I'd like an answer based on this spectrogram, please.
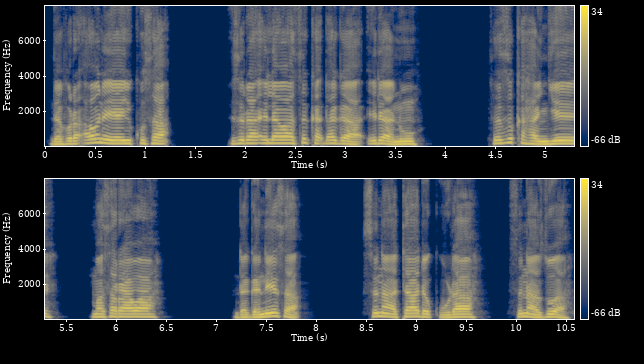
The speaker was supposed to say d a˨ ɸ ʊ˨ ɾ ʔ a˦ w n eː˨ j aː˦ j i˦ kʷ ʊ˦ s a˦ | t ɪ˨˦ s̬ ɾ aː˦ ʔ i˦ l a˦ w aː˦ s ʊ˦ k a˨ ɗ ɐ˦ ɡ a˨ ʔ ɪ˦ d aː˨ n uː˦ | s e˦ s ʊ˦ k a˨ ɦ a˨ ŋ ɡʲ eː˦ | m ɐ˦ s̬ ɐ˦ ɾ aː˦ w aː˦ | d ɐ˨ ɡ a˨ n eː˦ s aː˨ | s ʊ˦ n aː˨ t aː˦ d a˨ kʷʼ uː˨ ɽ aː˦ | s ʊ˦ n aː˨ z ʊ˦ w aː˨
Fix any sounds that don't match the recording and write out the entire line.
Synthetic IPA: d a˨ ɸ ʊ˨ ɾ ʔ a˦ w n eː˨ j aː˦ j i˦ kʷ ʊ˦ s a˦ | ʔ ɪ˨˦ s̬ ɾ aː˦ ʔ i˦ l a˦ w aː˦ s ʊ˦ k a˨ ɗ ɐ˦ ɡ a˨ ʔ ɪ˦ d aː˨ n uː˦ | s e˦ s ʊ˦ k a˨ ɦ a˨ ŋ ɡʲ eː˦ | m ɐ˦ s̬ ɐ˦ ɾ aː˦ w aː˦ | d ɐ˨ ɡ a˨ n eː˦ s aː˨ | s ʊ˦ n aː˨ t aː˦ d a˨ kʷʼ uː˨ ɽ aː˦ | s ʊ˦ n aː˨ z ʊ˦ w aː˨

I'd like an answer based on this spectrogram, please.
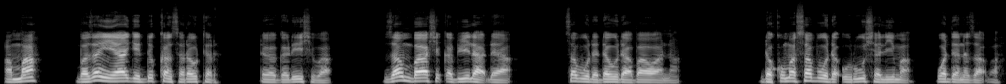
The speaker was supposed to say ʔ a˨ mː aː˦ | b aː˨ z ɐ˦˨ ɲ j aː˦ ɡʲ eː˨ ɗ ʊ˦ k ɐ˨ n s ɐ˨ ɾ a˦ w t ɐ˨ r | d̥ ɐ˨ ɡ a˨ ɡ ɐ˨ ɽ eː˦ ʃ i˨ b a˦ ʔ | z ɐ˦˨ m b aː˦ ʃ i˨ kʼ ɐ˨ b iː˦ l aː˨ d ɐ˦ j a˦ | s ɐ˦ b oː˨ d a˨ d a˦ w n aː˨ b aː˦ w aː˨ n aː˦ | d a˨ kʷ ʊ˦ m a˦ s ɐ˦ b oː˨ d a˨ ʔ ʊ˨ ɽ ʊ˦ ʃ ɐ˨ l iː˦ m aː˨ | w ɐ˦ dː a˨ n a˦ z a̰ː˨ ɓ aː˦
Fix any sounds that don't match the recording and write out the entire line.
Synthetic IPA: ʔ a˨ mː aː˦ | b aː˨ z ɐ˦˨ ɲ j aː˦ ɡʲ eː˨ d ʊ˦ k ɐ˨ n s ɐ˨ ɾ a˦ w t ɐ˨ r | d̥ ɐ˨ ɡ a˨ ɡ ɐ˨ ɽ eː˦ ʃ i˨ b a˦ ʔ | z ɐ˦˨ m b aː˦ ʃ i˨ kʼ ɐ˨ b iː˦ l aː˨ ɗ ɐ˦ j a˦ | s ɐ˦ b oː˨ d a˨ d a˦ w d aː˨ b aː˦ w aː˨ n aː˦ | d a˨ kʷ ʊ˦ m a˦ s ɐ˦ b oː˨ d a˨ ʔ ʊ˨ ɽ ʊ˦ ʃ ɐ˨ l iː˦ m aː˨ | w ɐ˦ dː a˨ n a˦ z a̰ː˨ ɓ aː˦

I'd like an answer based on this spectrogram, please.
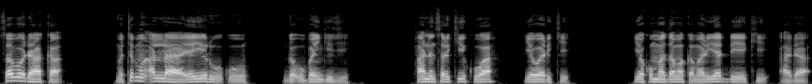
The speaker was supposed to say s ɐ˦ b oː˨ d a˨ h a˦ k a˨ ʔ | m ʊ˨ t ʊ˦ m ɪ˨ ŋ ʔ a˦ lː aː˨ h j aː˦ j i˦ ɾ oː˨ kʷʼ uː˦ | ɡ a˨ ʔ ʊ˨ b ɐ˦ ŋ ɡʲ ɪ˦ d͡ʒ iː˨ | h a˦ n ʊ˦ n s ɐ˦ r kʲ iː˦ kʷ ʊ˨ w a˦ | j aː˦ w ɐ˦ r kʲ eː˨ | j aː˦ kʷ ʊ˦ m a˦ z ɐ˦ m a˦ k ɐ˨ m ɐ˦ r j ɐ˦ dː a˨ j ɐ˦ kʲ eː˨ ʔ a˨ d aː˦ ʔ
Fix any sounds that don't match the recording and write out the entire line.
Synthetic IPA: s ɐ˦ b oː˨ d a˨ h a˦ k a˨ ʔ | m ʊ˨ t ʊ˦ m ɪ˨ ŋ ʔ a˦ lː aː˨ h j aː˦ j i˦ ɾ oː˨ kʷʼ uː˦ | ɡ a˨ ʔ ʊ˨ b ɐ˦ ŋ ɡʲ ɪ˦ d͡ʒ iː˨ | h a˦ n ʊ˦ n s ɐ˦ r kʲ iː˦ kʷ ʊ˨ w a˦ | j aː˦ w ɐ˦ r kʲ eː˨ | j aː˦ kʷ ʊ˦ m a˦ z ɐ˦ m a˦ k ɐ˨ m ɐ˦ r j ɐ˦ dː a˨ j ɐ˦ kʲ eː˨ ʔ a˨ d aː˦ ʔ

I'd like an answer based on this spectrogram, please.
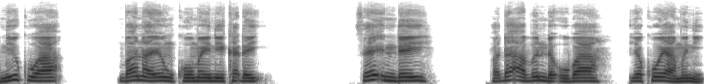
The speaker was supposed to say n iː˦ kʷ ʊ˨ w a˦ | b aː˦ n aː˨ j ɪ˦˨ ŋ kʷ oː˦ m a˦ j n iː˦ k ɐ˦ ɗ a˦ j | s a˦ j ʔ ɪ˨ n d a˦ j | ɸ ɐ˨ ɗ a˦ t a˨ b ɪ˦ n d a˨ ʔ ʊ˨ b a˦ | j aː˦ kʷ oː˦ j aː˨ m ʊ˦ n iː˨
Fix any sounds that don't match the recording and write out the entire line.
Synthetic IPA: n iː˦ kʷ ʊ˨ w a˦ | b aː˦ n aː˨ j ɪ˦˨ ŋ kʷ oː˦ m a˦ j n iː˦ k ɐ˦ ɗ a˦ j | s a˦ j ʔ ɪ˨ n d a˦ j | ɸ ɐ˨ ɗ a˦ ʔ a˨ b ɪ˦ n d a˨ ʔ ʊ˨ b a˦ | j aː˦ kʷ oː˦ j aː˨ m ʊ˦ n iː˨

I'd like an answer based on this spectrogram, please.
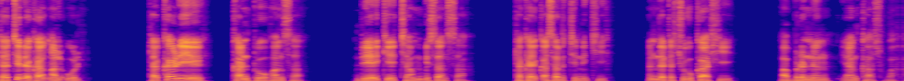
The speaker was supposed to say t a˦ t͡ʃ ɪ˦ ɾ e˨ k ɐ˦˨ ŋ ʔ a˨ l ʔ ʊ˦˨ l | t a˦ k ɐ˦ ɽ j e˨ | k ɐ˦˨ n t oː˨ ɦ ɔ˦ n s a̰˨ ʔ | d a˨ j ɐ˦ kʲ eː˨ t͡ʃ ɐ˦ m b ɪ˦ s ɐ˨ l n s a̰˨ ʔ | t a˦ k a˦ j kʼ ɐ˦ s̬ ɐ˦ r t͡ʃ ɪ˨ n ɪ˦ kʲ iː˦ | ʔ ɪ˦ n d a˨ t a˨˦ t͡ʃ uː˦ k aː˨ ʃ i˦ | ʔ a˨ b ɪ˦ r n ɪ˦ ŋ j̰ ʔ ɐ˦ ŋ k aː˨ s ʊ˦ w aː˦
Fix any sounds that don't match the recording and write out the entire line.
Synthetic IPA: t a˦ t͡ʃ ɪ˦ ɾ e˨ k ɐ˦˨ ŋ ʔ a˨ l ʔ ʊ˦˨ l | t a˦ k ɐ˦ ɽ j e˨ | k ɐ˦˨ n t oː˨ ɦ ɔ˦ n s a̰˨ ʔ | d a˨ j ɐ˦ kʲ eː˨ t͡ʃ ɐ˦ m b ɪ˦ s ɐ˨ n s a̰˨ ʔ | t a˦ k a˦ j kʼ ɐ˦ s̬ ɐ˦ r t͡ʃ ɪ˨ n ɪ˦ kʲ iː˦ | ʔ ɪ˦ n d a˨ t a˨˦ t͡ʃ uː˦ k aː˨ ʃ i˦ | ʔ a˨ b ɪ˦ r n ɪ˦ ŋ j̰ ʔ ɐ˦ ŋ k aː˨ s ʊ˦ w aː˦

